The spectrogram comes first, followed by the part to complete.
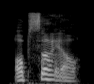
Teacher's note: keep the lip stop before the strong sound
